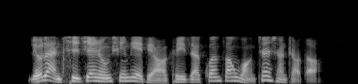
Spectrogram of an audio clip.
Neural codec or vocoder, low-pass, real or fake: none; 3.6 kHz; real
